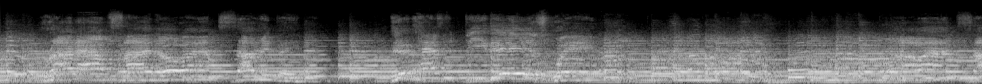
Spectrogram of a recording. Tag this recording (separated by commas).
Music, Blues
